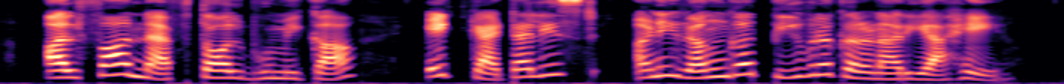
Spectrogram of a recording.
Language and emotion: Marathi, neutral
